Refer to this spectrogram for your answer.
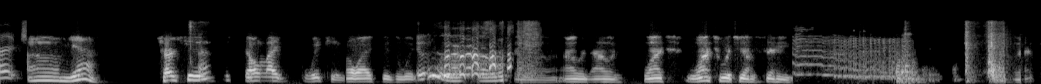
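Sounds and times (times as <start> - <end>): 
speech: 0.0 - 8.3, 9.0 - 9.3
laughter: 4.2 - 5.4
door creaking open on its hinges: 8.0 - 10.2.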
